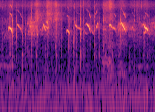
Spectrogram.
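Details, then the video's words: Baby chicks giving clear, high, downward-sliding peeps, spaced irregularly about every quarter second, with soft rustling between them. "Baby "Chicks Chirping" Sound"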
